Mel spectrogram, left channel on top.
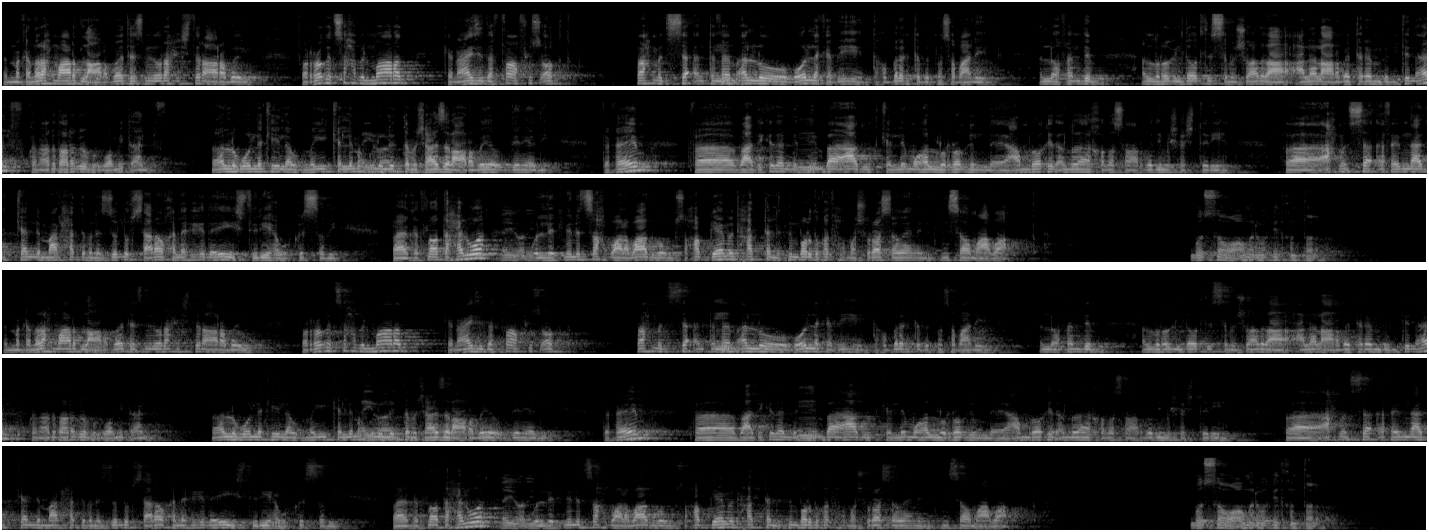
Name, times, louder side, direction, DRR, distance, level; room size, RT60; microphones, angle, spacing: voice 1, 0.0-2.5 3.0-4.0 4.5-5.6 6.3-9.9 10.4-11.0 11.4-15.8 16.3-19.7 20.3-20.7 21.2-26.5 27.1-31.8 32.4-33.3 33.8-38.6, left 3 dB, 80° left, 11 dB, 1.5 m, -31 dB
voice 2, 17.8-18.2 22.2-22.4 33.5-33.9 40.4-41.7, right 1 dB, 15° right, 6 dB, 1.9 m, -35 dB
21.5 x 19.0 x 8.1 m, 0.88 s
head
